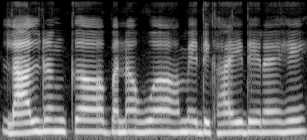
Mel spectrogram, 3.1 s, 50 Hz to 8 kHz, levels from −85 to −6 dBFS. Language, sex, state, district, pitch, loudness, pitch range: Hindi, female, Madhya Pradesh, Bhopal, 225 Hz, -17 LUFS, 220-235 Hz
